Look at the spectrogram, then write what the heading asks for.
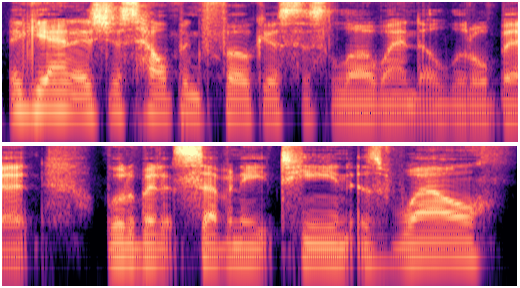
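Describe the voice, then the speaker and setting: A man's voice: on the low side, a little fast, dry recording, clean studio sound. A man explaining audio mixing in a casual tutorial style, informal and thinking aloud as he goes.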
